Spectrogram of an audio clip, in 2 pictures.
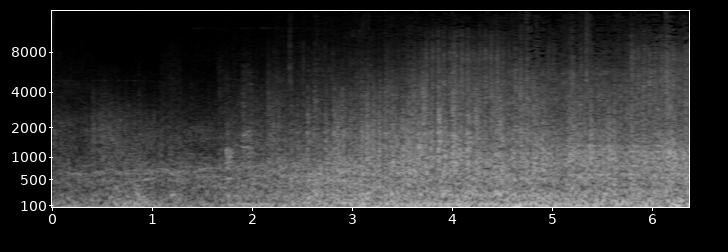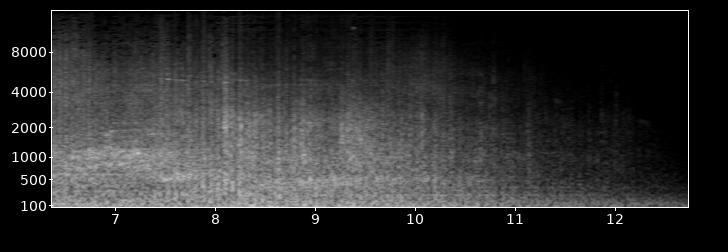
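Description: A deep, loud cinematic rumble under the title card. It swells over the first few seconds, holds through the middle and fades away near the end.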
